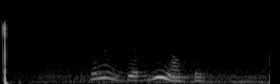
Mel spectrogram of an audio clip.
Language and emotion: Russian, neutral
